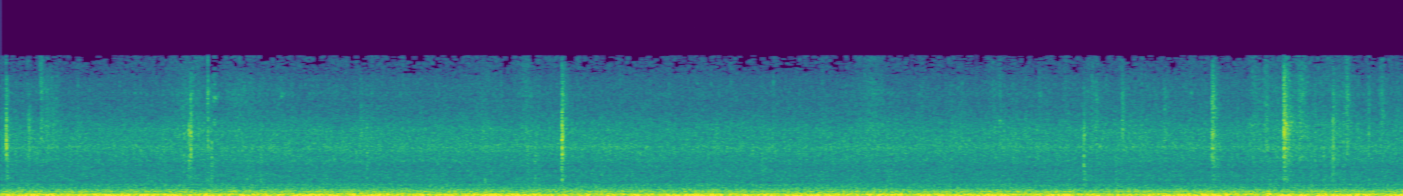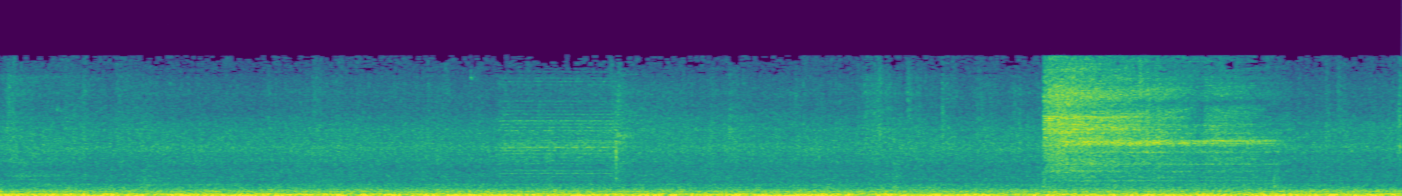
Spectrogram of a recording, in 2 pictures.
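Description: Steady hum and rumble of an electric train standing at the station with its equipment running; the low hum swells and fades about once a second. A brief high-pitched sound comes in near the end.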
